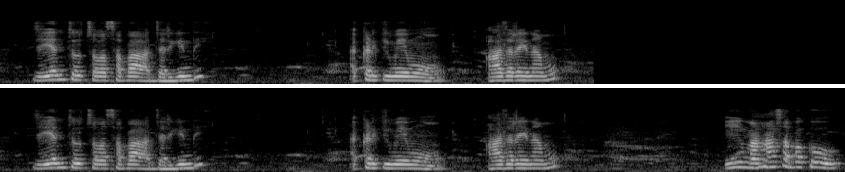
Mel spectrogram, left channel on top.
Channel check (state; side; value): drops out; left; at 6.0 s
